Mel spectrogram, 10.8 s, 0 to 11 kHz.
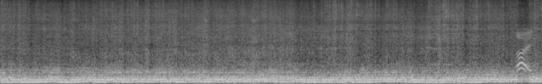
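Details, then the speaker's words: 1970 Dodge Charger R/T SE 426 HEMI V8 just started cold: deep, even rumble under a loud steady whoosh from the large engine fan, possibly crank-driven; engine runs smoothly, a little cold-blooded and slightly rich, fan noise normal. "so it starts by the way that fan is super serious is that thing on the crank"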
